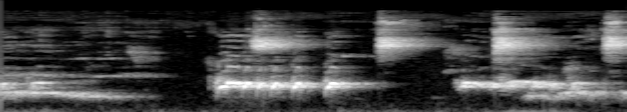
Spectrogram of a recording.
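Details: Bangkok-type zebra dove singing clearly: a falling low coo, a pause, then two bright trilled coo phrases, with high chirps from other birds between them.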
